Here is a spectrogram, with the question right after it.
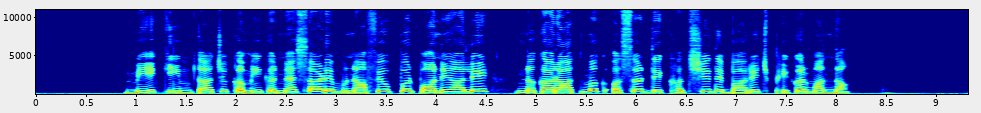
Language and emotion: Dogri, fearful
